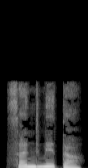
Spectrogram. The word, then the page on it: ಸಂಜ್ಞಿತ: samjñita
